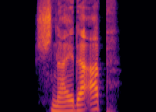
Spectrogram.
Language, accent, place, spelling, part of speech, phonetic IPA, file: German, Germany, Berlin, schneide ab, verb, [ˌʃnaɪ̯də ˈap], De-schneide ab.ogg
- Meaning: inflection of abschneiden: 1. first-person singular present 2. first/third-person singular subjunctive I 3. singular imperative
